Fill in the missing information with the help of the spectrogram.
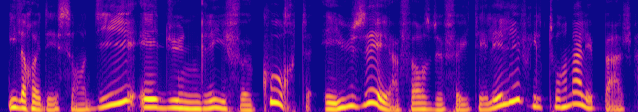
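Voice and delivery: usual speaking voice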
